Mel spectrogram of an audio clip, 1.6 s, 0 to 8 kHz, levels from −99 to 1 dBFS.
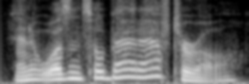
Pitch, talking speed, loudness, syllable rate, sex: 190 Hz, 270 wpm, -16 LUFS, 5.9 syllables/s, male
